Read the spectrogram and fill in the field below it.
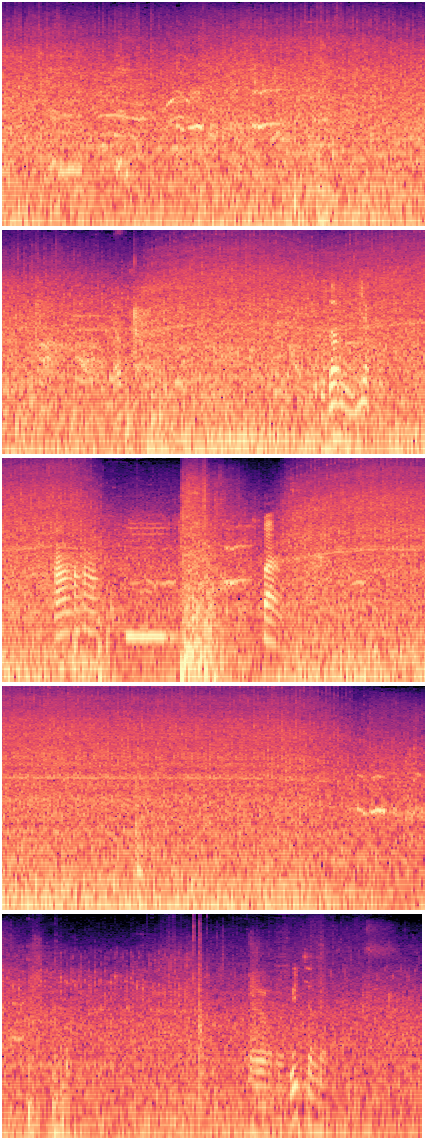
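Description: An old car engine rumbles as the car drives.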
